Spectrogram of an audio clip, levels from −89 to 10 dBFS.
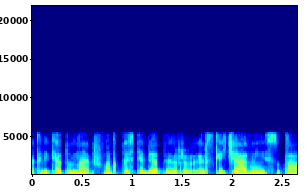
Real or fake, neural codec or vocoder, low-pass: fake; codec, 16 kHz in and 24 kHz out, 0.8 kbps, FocalCodec, streaming, 65536 codes; 5.4 kHz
